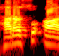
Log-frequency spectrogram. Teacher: मध्य स्वर में हमारा सिर्फ ह्रस्व आ है जिसका उच्चारण करते समय जीभ का मध्य भाग प्रयोग में आता है।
